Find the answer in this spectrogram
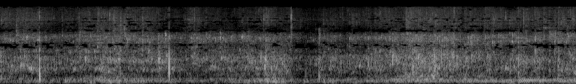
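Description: Steady rain falling on a wet cobblestone street, an even hiss of water, with a few sharp ticks from drops.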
